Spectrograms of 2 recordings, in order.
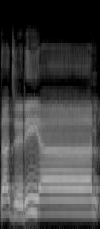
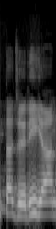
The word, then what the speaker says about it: تجريان: اور آپ تجریان کا تلفظ صحیح نہیں کر رہے ہو، اس میں آپ غلطیاں کر رہے ہو، ٹھیک ہے. تجریان، تجریان نہیں، ٹھیک ہے. اور یا کو موٹا بھی نہیں کرنا، ٹھیک ہے.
